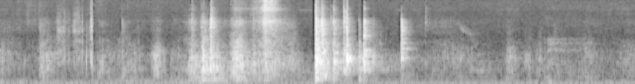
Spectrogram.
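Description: Rustling handling noise with scattered knocks, including a quick cluster of sharp clacks just after three seconds in, over a faint steady hum.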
